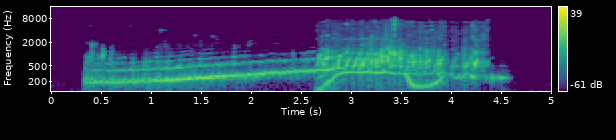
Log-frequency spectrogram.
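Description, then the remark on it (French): As the last exercise of a short demonstration, a voice imitates a fire-brigade siren through a straw: a steady rising wail, then loud bubbling and gurgling as the pitch holds, dips and trails off. “Et euh, dernier petit exercice juste pour cette petite démo, de euh, juste faire une sirène dans la paille.”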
